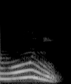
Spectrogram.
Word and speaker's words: 문의: Nah, tadi 문의하다 ya, tulisannya seperti ini tapi ya. 문 sama 의. Bacanya muni.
